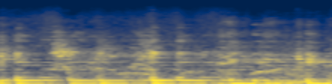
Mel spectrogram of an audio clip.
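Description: Live rock band playing electric guitar and bass guitar, the bass holding low notes that change about one and a half seconds in.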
